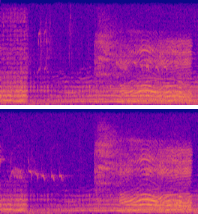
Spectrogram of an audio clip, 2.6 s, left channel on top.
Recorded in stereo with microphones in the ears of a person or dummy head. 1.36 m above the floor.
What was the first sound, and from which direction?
A helicopter, 70° left (ahead or behind).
